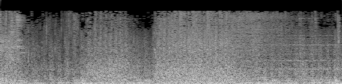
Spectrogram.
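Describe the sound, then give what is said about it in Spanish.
Sustained heavy gunfire as one person shoots to cover others moving money and weapons from a van: a dense, continuous barrage of overlapping shots and booming reports with no pauses, loud throughout and with no voices. “Bajan de la furgoneta y Jen dispara cubriéndoles mientras trasladan el dinero y las armas.”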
